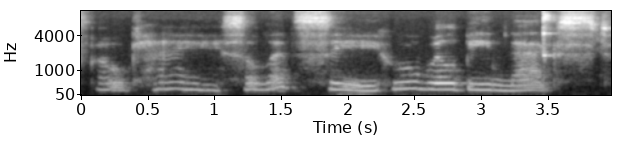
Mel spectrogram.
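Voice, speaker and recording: A woman speaks at a very slow pace in a high, warm and gentle voice with fairly even intonation. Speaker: tarot reader. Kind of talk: live-stream tarot reading. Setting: live stream. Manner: warm, gentle.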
